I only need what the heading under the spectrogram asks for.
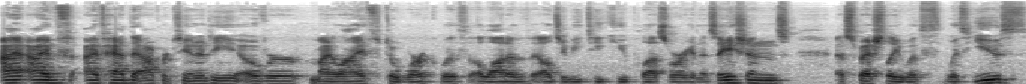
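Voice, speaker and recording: In an American accent, a man with an unremarkable speaking voice talks at a medium pitch and moderate pace with ordinary pitch variation. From New Jersey. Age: 40s. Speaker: singer-songwriter. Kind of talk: casual interview chat.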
